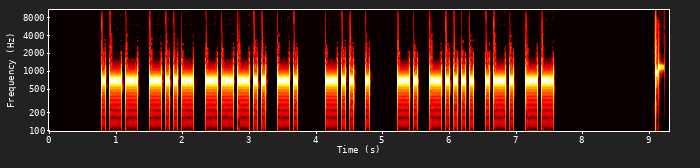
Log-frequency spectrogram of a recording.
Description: Morse code, heard as a keyed tone, about 21 wpm, 700 Hz. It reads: WX8N DE N6RM
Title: USA Callsign DE Callsign - 4 Characters - 20wpm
